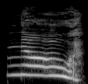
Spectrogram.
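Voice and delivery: high, loud piercing scream. A narrator's reading. Ashlyn screams against the promise, high and loud. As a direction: scream it out in protest. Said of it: "Ashlyn's scream cut through the air".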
